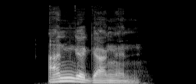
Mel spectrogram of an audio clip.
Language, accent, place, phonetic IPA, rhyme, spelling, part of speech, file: German, Germany, Berlin, [ˈanɡəˌɡaŋən], -anɡəɡaŋən, angegangen, verb, De-angegangen.ogg
- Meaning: past participle of angehen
